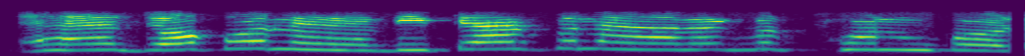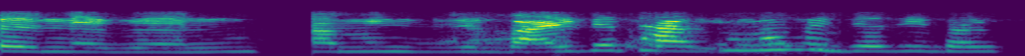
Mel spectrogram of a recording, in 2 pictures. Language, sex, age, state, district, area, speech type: Bengali, female, 45-60, West Bengal, Hooghly, rural, conversation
